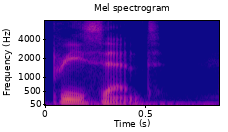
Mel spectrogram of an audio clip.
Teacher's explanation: Stress on the first syllable for both the gift and the state of being here.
